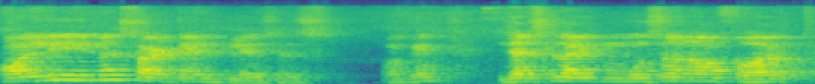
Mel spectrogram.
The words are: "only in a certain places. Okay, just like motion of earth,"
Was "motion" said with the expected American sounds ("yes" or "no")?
no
